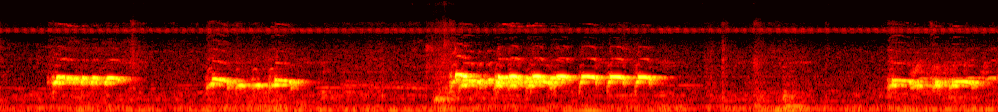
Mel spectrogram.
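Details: A strong-voiced local zebra dove, used to lure other birds into singing, repeats clear trilled cooing phrases, four bursts in ten seconds, the third long and rolling, against quiet background.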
